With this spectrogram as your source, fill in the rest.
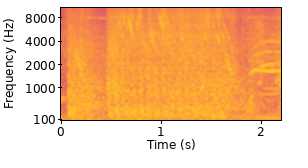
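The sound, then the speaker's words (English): A gun goes off accidentally in loud, harsh bursts of gunfire, with sharp attacks giving way to a dense, noisy roar that lasts to the end. “He shoots accidentally.”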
